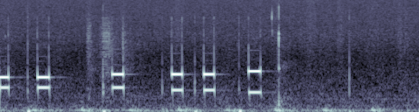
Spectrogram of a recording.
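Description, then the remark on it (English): A quick run of about six telephone keypad dialing tones as a call is placed, short crisp beeps in an uneven rhythm, fairly loud over quiet background hiss with no one talking. “Hang on, we're just ringing him now.”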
